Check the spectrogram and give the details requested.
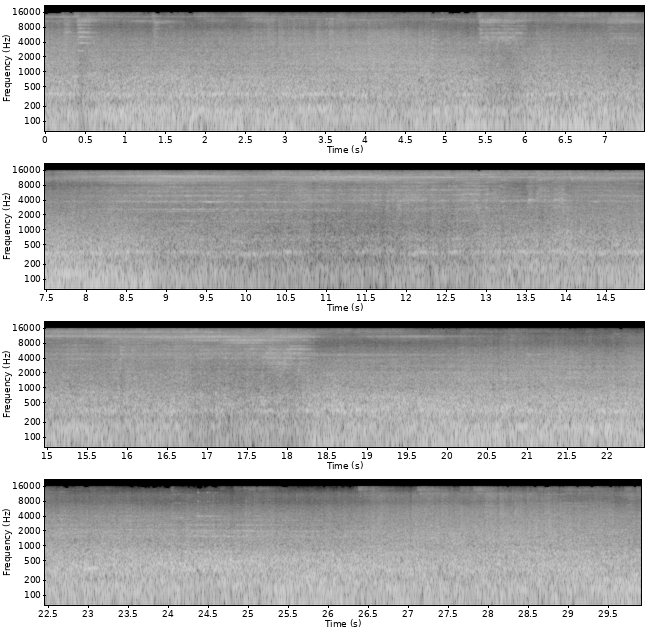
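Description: Enclosed autorack freight cars rolling past close by: a steady, loud rumble of steel wheels on rail, with high-pitched wheel squeal from about six seconds in to about eighteen seconds.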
